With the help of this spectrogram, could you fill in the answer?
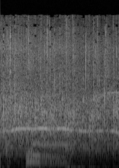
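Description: A concert audience claps steadily for a singer in a dense, continuous wash of applause, filling the whole moment with a brief low tone underneath.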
